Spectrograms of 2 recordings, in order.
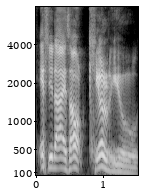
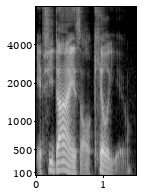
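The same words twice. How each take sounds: First: It is said loudly with dramatic gusto. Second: It is said quietly and understated.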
